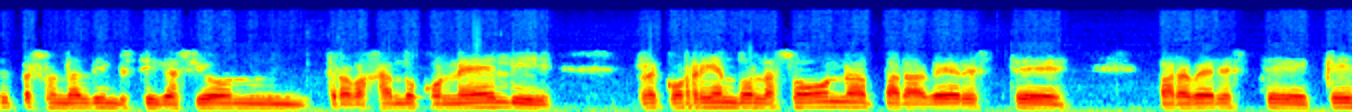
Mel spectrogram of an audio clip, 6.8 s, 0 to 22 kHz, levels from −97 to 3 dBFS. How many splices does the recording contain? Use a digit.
0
